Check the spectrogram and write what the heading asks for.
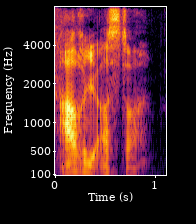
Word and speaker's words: Ari Aster: Ari Aster.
